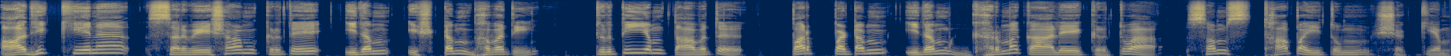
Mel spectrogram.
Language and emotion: Sanskrit, neutral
